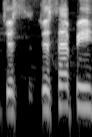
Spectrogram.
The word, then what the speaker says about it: Giuseppe: Yes, you did. Giuseppe. It depends on what part of Italy you're from.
